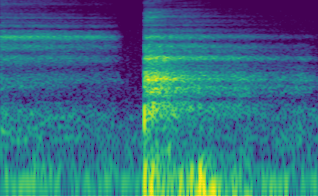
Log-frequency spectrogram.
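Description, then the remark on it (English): Someone imitates a man's puffed exhale forced out through his mouth with lips closed, not snoring and not rhythmic: a single abrupt, breathy burst after a brief hush, fading gradually over the next second with no talking. “through his mouth with his lips closed and it's the worst thing. So it's mm-hmm. not snoring, it's not rhythmic”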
